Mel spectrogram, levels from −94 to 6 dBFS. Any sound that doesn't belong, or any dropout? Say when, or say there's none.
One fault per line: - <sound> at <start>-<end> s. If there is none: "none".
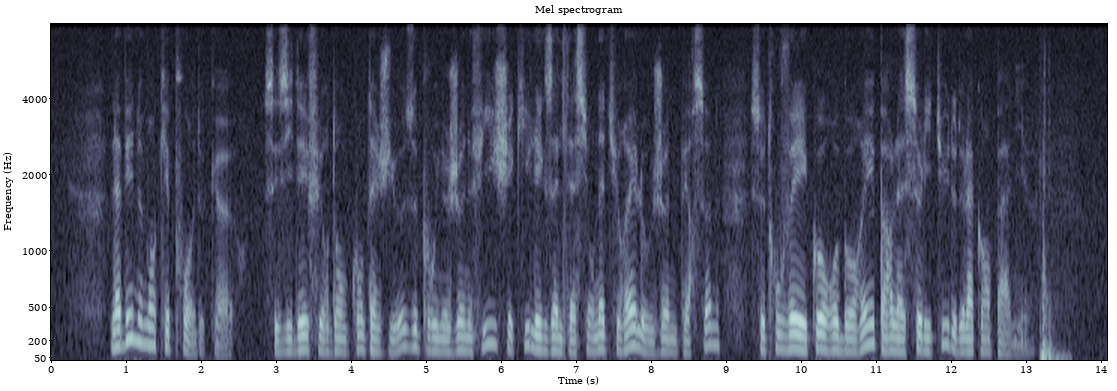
- thud at 13.2-13.6 s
